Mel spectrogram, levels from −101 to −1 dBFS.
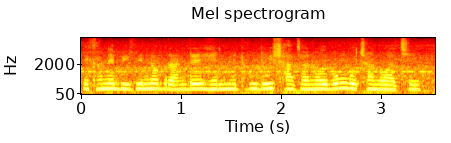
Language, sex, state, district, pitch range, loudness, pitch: Bengali, female, West Bengal, Alipurduar, 210-230 Hz, -15 LUFS, 215 Hz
